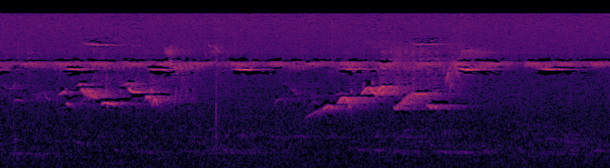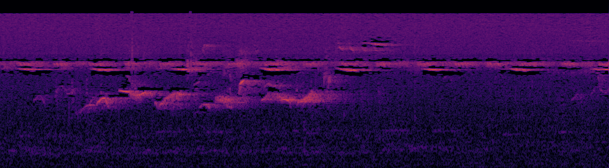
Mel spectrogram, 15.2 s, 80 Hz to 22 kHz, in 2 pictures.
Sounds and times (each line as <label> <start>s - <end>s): Crickets 0.0s - 15.2s
Singing Birds 8.0s - 13.2s
dogs barking far away 12.4s - 13.3s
